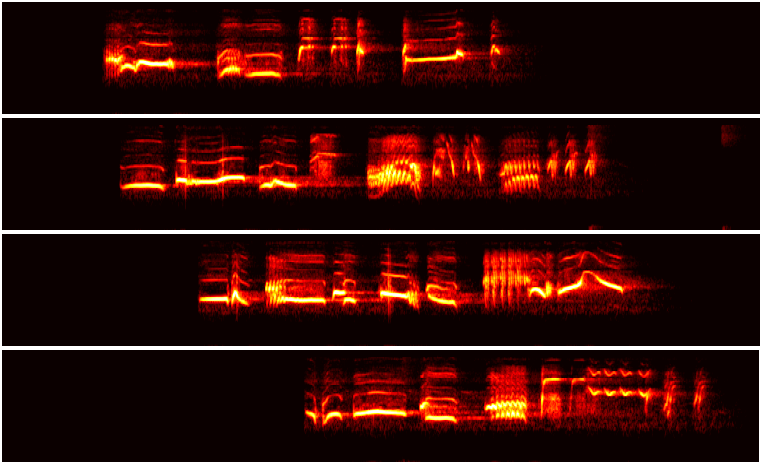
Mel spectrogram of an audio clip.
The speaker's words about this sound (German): Das ist eine Amsel. Das ist eine Amsel. Yes! Yes! Im Zweifelsfall ist es immer die Amsel, ja. Turdus merula.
